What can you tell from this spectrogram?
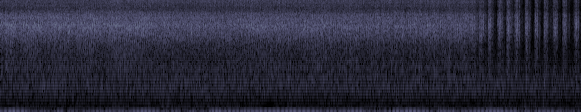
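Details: Southwestern speckled rattlesnake in the Western Mojave Desert, California, USA, rattling: a steady, dry, hissing buzz that holds for several seconds, then breaks into separate, slowing pulses near the end.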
